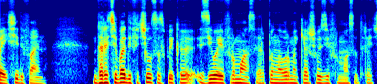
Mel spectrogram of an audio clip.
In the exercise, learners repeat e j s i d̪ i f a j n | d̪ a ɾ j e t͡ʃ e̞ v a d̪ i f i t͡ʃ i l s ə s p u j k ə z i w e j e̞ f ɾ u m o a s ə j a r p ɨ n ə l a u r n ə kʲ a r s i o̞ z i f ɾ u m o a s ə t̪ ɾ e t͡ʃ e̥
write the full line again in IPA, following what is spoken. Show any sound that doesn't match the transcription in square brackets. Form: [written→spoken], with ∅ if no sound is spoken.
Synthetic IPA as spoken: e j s i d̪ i f a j n | d̪ a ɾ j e t͡ʃ e̞ v a d̪ i f i t͡ʃ i l s ə s p u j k ə z i w [e→a] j e̞ f ɾ u m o a s ə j a r p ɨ n ə l a u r [n→m] ə kʲ a r [s→ʃ] i o̞ z i f ɾ u m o a s ə t̪ ɾ e t͡ʃ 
